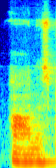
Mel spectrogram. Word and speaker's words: honest: blah blah blah blah honest person. Jadi di sini adalah mencari artikel. Honest person. Honest person adalah pengucapannya dimulai dengan A. Ya, huruf vokal. Yes, vowel sound. Maka harus menggunakan an, not a.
